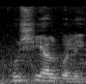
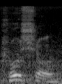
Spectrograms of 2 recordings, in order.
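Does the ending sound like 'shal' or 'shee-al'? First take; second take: shee-al; shal. First: The ending is said as two syllables, 'shee-al'. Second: The ending is said as one syllable, 'shal'. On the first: The speaker calls it wrong. "Pronunciation ভুল" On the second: The speaker calls it right. "এগুলোর উচ্চারণ হবে শল"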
